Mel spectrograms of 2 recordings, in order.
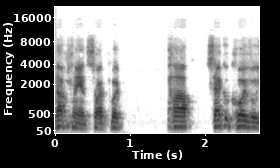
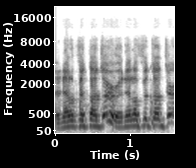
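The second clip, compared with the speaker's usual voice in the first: imitating a French-accented teammate; mock French-accented English; 2 semitones higher, 3 dB louder than usual. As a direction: put on a French accent, a bit louder. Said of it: "He's saying in his French accent".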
